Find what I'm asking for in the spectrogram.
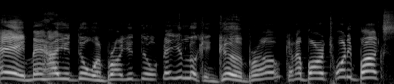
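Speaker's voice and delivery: fake-friendly, over-chummy, schmoozing tone. Describing a friend who only comes around to borrow money, imitating a fake-friendly buddy. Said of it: "the bad friend that pretends to be your friend".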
